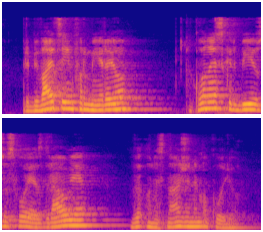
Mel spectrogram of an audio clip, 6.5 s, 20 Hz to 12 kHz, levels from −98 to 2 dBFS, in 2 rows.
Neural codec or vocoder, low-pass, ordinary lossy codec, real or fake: none; 7.2 kHz; AAC, 32 kbps; real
